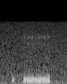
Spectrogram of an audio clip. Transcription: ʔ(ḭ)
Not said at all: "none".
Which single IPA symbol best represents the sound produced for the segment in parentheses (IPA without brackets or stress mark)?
ḭ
